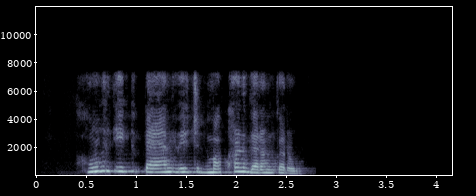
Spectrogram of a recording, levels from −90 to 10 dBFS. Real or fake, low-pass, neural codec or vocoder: fake; 7.2 kHz; codec, 16 kHz, 2 kbps, FunCodec, trained on Chinese and English, 25 frames a second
